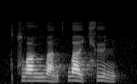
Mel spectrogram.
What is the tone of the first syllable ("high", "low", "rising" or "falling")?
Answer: high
